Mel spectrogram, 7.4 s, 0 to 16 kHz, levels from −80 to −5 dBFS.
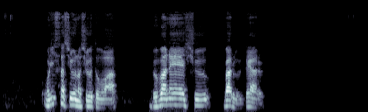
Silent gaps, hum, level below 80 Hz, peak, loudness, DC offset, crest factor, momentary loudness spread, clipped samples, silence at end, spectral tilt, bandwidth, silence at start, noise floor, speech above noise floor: none; none; -70 dBFS; -2 dBFS; -21 LUFS; under 0.1%; 22 dB; 12 LU; under 0.1%; 2.15 s; -6.5 dB/octave; 11.5 kHz; 0.9 s; -89 dBFS; 68 dB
